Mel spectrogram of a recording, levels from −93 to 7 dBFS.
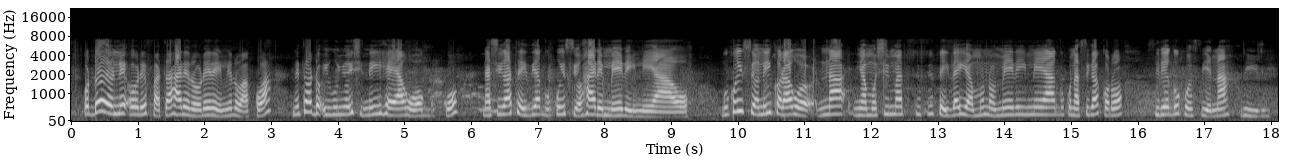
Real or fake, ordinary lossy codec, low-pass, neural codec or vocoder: real; none; 7.2 kHz; none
